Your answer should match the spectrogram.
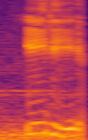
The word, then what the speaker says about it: EDI: is a jar um your name edi is the phonetic pronunciation of edi that is an acronym for enhanced defense intelligence why are you named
